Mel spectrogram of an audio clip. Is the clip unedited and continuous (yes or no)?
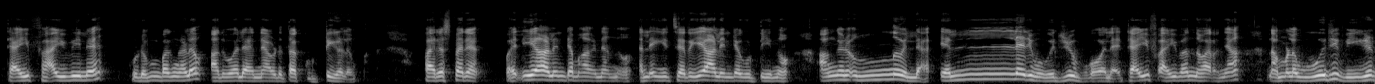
yes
